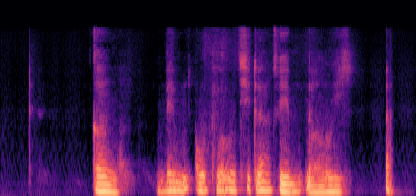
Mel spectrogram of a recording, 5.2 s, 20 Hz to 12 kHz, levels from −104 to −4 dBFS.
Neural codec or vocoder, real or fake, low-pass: codec, 16 kHz, 0.5 kbps, FunCodec, trained on Chinese and English, 25 frames a second; fake; 7.2 kHz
